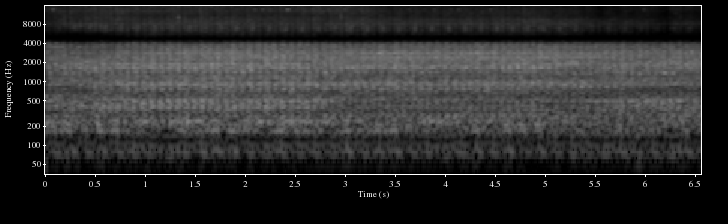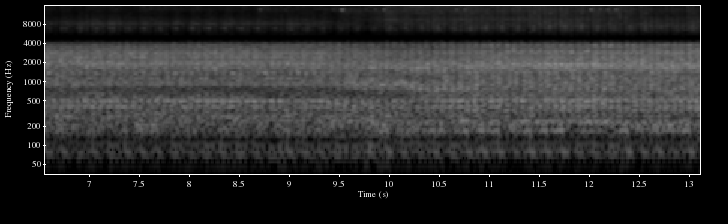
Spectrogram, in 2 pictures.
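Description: Fast, fairly even knocking, roughly three per second, rides over a steady idle; the engine has a knock of unknown origin.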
